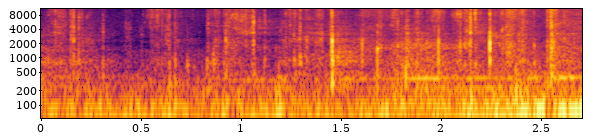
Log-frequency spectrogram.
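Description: A mini tarot card deck shuffled by hand, giving a faint, quick run of crinkly, papery card riffles and taps with no talking.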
